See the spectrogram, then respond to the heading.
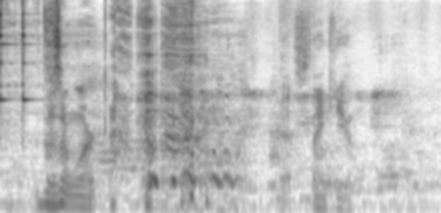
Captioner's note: chuckles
